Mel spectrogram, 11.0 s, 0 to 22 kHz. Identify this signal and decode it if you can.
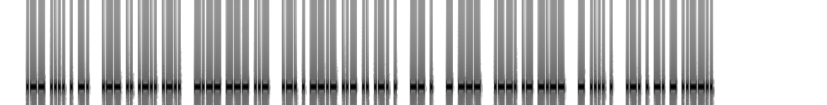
Morse code, heard as a keyed tone, about 46 wpm, 700 Hz. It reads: WHEN WILL YOU REQUIRE ME TO PAY THE RENT?
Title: Sentences from Top 1000 Words - Review Part 6 - 45wpm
